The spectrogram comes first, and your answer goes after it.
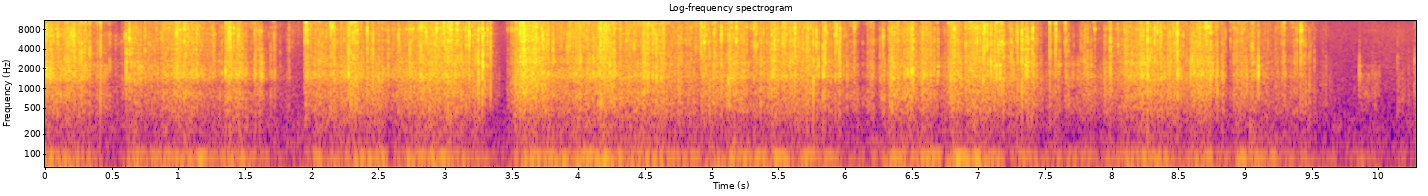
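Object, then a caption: Dried pasta pieces in a bowl. Handfuls of dried, Christmas-shaped raw pasta in a dark bowl are picked up and let fall, then rustled with fingertips. The result is a dense, bright, crisp rattling and crinkling with short pauses, over a steady low hum, and it thins out near the end.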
